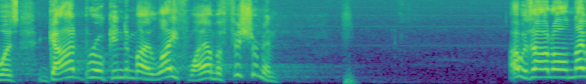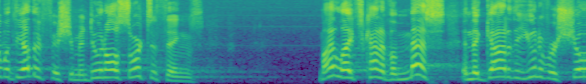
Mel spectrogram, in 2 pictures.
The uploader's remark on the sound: preached this homily on December 10, 2023 at St Basil the Great Catholic Church in Brecksville, OH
